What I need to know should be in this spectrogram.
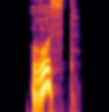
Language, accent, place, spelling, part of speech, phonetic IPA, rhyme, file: German, Germany, Berlin, Rust, proper noun, [ʁʊst], -ʊst, De-Rust.ogg
- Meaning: 1. a surname 2. a municipality of Burgenland, Austria 3. a municipality of Baden-Württemberg, Germany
